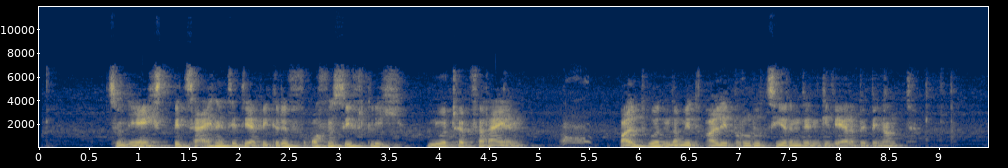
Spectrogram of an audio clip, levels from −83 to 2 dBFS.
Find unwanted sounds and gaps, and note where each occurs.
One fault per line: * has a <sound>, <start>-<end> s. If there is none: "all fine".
* has a bark, 5.2-5.5 s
